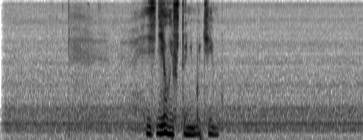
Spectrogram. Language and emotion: Russian, angry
